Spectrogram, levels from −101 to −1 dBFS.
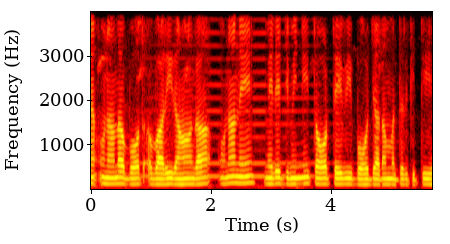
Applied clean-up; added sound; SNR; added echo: neural mask model RNNoise.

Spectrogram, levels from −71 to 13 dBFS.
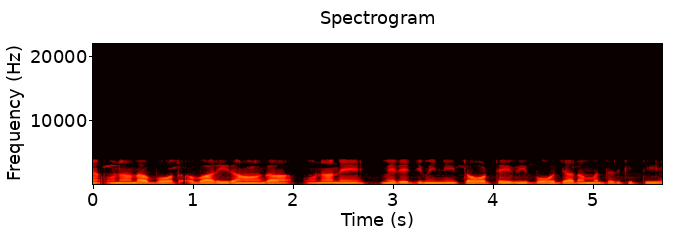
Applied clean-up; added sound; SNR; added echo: none; none; none; none.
